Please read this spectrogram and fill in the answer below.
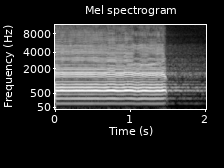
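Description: A man's voice chanting a xasida in Arabic, holding one long, steady note at the end of a line. The note stops about one and a half seconds in, and a short, much quieter gap follows.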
